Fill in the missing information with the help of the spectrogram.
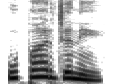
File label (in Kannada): "ಉಪಾರ್ಜನ", Kannada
